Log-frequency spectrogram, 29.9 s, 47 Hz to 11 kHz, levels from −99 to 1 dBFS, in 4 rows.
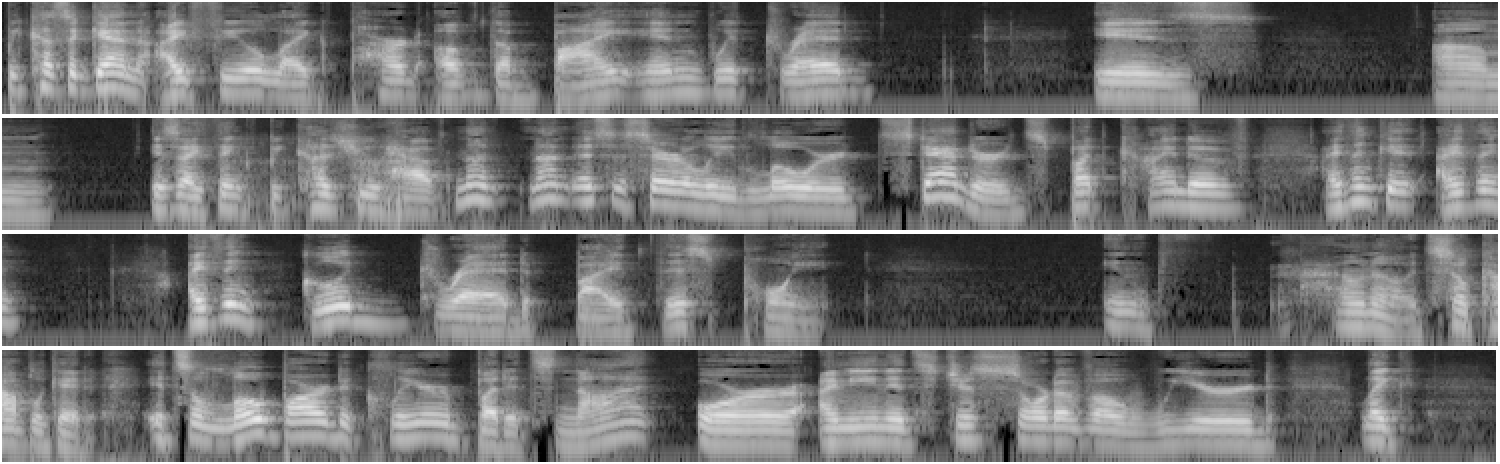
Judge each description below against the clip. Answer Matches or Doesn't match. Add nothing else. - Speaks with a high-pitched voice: Doesn't match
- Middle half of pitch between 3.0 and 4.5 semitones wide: Doesn't match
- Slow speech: Matches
